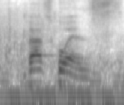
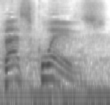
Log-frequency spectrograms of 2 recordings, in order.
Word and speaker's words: Vazquez: we clear everything up the correct way to say your last name is Vasquez Vasquez Mario Vasquez Mario Vasquez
